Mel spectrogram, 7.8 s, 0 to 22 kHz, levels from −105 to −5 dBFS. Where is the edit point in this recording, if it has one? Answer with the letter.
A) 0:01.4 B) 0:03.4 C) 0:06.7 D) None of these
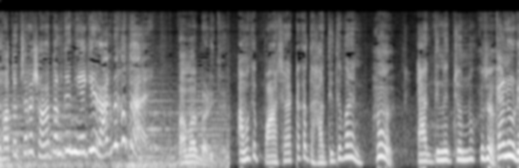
B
